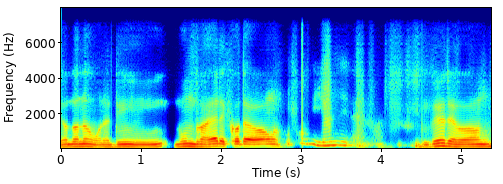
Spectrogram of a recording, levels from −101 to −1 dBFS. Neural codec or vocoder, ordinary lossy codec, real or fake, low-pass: codec, 24 kHz, 0.9 kbps, WavTokenizer, large speech release; none; fake; 7.2 kHz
